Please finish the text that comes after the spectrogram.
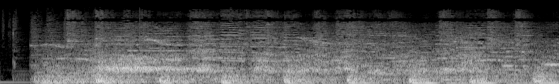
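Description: A large crowd of football fans of the Azul team chants and cheers loudly and steadily at a Friday-night fan gathering, their massed voices forming a dense, continuous roar with rhythmic pulses and occasional low thuds.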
